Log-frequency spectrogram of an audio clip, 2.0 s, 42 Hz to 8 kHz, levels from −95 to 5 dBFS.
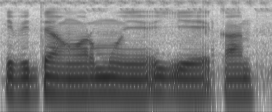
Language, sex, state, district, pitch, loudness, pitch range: Chakma, male, Tripura, Dhalai, 100 Hz, -17 LUFS, 100-105 Hz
